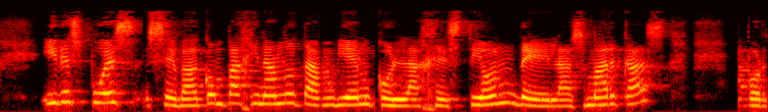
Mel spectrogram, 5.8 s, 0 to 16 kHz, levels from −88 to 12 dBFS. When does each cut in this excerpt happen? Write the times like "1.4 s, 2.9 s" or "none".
1.1 s, 2.8 s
